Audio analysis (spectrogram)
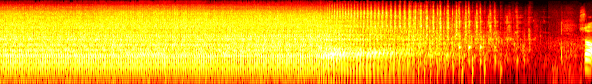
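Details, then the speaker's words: Snapper snowblower, first start before winter after sitting a month; runs steadily, then falters into slow separate firing beats and nearly dies as choke setting upsets mixture; choke must be adjusted. "you actually could hear it when it's all the way out it's starting to choke when it's all the way in to the left or to the right in my case"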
